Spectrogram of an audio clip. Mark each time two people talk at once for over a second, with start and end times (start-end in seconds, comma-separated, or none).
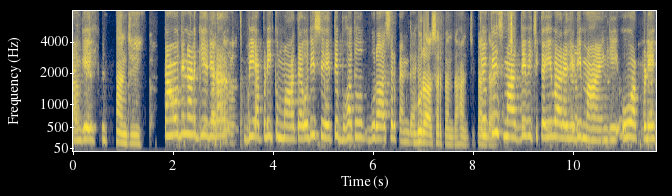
none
